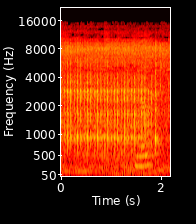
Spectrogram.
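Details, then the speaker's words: Household oscillating electric fan before repair: fast, even knocking about fifteen per second from inside while running, then fading; something jammed inside. "giờ là cái này của mình nó quạt rồi đó bật kêu nè Đó nó bị kẹt cái kiểu gì trong nè bây giờ nó kêu rồi"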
